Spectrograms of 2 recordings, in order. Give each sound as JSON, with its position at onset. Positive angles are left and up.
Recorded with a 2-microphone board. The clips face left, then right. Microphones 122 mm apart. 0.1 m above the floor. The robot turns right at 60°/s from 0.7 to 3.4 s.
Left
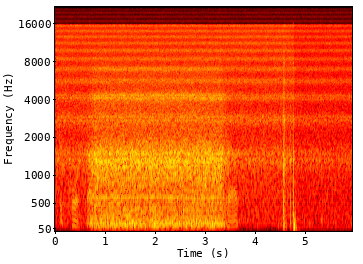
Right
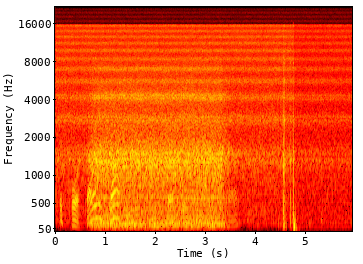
{"t": 0.1, "sound": "a man speaking", "side_deg": -35}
